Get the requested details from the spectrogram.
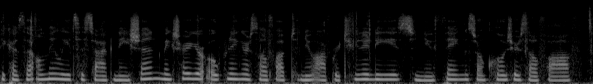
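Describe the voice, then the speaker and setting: A soft-spoken woman's dark, mellow tone, very fast with hardly any pauses and monotone, flat intonation. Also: fairly high pitch for a woman, very even loudness. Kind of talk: ASMR-style tarot reading and deck showcase.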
